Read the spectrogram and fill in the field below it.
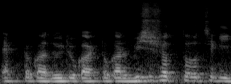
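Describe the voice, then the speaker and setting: During a ukulele lesson, a man with a fairly high voice and little pitch movement talks rapid-fire, explaining strumming while counting strums and chanting rhythm syllables as he plays. Loud plucked strings run beneath his speech, with slight background noise.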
